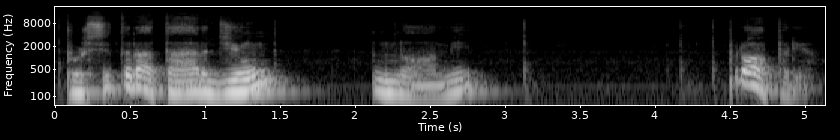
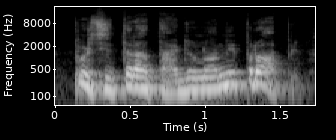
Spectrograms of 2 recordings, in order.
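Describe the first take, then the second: First: "Por se tratar de um nome próprio." with long pauses before "nome" and "próprio", fading softer; teacher building suspense before the answer; slow dramatic pauses. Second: Said in the usual way. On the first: Shown as a demonstration.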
